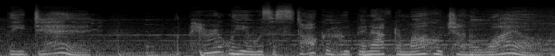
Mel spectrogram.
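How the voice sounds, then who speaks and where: An actress playing a gentle woman who recalls an old friend's past in a conversational, wistful way for a video game cutscene. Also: medium pitch, animated, a little fast, natural voice. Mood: somber, sympathetic. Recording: studio voice with music behind.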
